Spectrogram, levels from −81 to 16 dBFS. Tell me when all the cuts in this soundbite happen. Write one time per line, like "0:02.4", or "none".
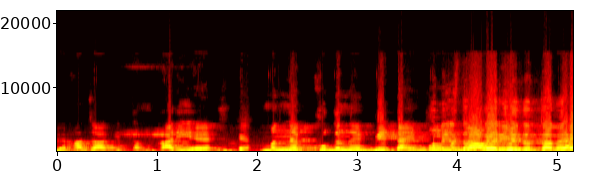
0:01.9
